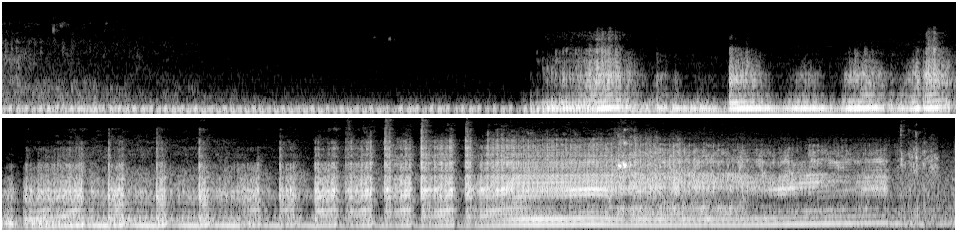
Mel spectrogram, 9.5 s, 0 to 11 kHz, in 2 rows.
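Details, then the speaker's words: 2001 Subaru WRX "Bug Eye" (called 2002 on camera), 2.0L turbocharged four-cylinder, 5-speed, all-wheel drive, with header, full exhaust and an aftermarket muffler. Deep, uneven boxer burble climbing smoothly with revs. Healthy engine. "um it sounds fantastic it's got that Subaru Rumble that subu verbal kind of thing"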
